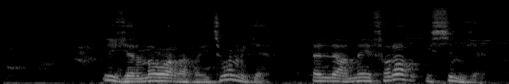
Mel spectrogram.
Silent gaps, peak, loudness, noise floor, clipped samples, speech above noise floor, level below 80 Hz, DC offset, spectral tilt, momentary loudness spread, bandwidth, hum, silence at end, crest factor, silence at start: none; -22 dBFS; -38 LUFS; -61 dBFS; under 0.1%; 24 dB; -60 dBFS; under 0.1%; -6 dB/octave; 10 LU; 16 kHz; none; 0.25 s; 16 dB; 0.05 s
